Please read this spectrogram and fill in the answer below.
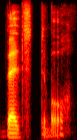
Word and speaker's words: vegetable: is how it's spelled it's pronounced vegetable as if the second e doesn't exist thank you the one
